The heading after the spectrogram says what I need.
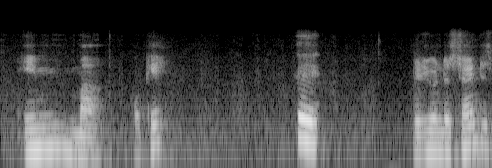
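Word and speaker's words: إمّا: So here on normal occasion we pronounce in, but here we will not pronounce noon because of this shadda. Because of this shadda, this noon spoon will be ignored. It will become imma, imma.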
